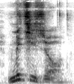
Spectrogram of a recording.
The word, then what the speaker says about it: Michizure: In our previous episode going viral, the first take of sorry, I'm gonna go back to it to pronounce it right. Michizure.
